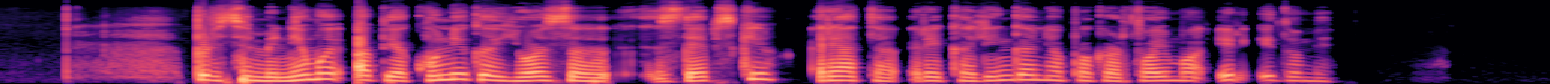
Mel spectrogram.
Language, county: Lithuanian, Vilnius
